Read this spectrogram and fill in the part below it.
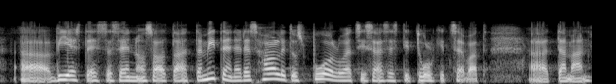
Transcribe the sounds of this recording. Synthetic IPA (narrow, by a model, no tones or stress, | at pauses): ʋiest̪eːsːæsenosɑ̰lt̪ɑet̪ːæmit̪enedeshɑlːit̪uspuoluet̪sisæisest̪it̪ulkit̪sḛʋɑ̰t̪ːt̪æmæ̰n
